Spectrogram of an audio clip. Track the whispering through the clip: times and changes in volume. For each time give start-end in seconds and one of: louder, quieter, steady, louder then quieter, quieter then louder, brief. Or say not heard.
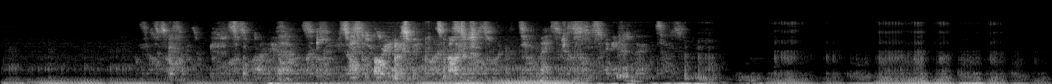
1.4-6.8 louder then quieter.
